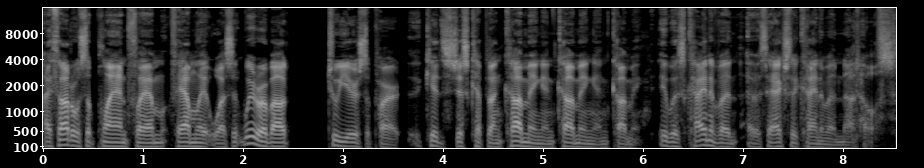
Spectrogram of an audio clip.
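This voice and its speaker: A man with an Upper Midwest accent speaks with hardly any pauses, ordinary pitch variation and big swings in loudness. The recording is very clean, dry and close, with a silent background and no echo. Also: fairly low pitch for a man. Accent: Upper Midwest American. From Minnesota, US Midwest (Minneapolis suburb). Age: 70s. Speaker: international education expert. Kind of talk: interview storytelling. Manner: halting, many fillers.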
